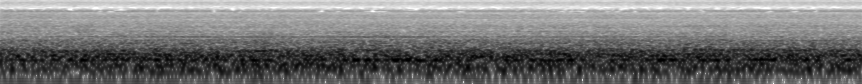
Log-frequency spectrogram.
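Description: Steady drone of a suburban electric train standing at the platform with its doors open, a low hum with a faint steady whine above it.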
